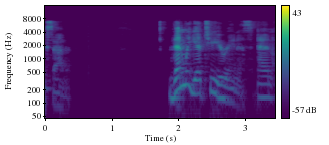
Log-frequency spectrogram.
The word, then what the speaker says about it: Uranus: Then we get to Uranus, and a lot of astronomers will pronounce it Uranus so that we can avoid all the Uranus jokes, but if we were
